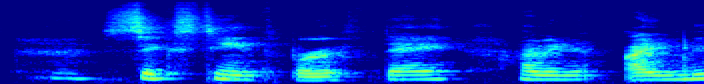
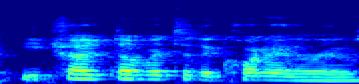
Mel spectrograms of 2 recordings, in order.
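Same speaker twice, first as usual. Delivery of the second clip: plain reading voice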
